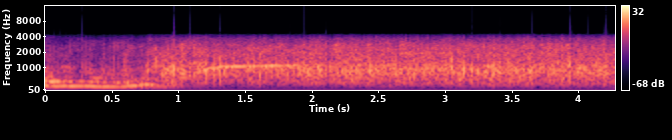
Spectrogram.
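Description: Audience applauding: a steady, dense wash of clapping, with a voice trailing off in the first second.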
